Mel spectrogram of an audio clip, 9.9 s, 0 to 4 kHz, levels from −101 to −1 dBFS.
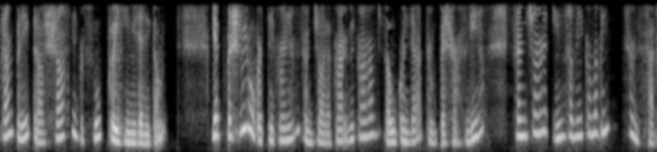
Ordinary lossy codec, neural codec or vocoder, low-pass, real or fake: AAC, 24 kbps; autoencoder, 44.1 kHz, a latent of 192 numbers a frame, MeloTTS; 3.6 kHz; fake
